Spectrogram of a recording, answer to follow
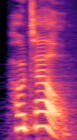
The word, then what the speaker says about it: hotel: subway on console next hotel see that in portuguese h as the first letter is always silent except for specific foreign loanwords for a specific hotel do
